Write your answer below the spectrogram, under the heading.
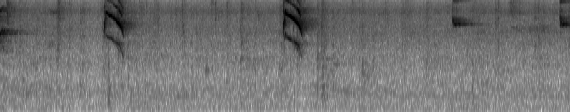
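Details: Greater green leafbird in lively song, showing its repertoire of mimicked phrases. Two loud, very high whistled notes sweep sharply downward about two seconds apart, with faint short high notes after them.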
